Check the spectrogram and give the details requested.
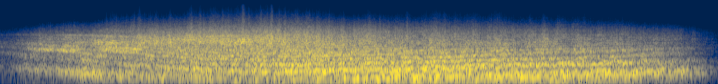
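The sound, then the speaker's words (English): A fighter plane's engine roars loudly and steadily, swelling up quickly, holding a dense rumbling drone for several seconds, then fading away as it passes. No voices are heard. “His job was to fly airplanes off huge ships called aircraft carriers.”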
